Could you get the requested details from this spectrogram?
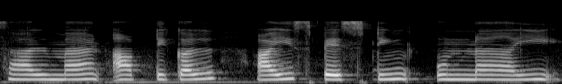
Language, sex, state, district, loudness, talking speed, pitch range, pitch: Telugu, female, Andhra Pradesh, Sri Satya Sai, -16 LUFS, 55 wpm, 225-235 Hz, 230 Hz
